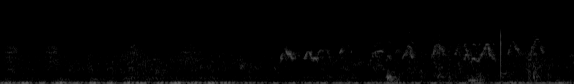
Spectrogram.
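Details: Hungry flock of about 1000 Muscovy ducks: short nasal honking calls overlap in a busy chorus, thickest in the second half, over a steady low rumble.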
